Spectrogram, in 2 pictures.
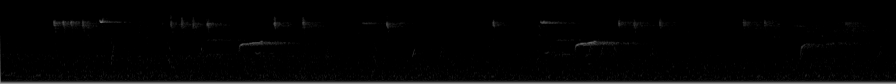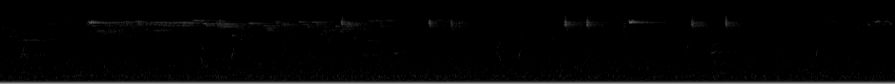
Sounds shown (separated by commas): Swainson's Thrush call, Pacific-slope Flycatcher call, Pacific Wren song, Pacific Wren call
